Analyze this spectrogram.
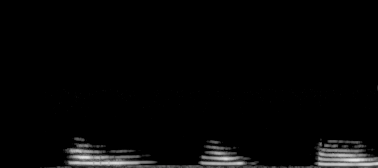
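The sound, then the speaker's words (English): Three distinct cat meows, fairly loud, each a drawn-out tonal cry separated by short pauses, with the last one cut off at the end and no talking. “Can you tell which of these cats is not well?”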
